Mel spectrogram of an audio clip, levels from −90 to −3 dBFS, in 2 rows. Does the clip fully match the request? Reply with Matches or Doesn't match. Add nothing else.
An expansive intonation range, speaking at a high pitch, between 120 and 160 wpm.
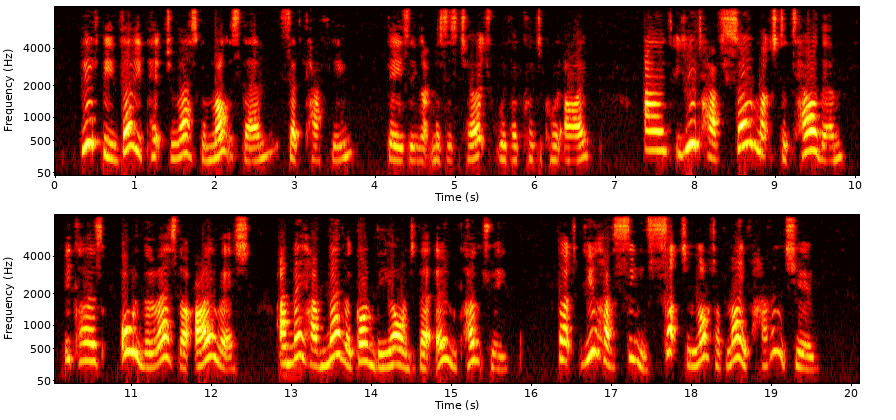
Matches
